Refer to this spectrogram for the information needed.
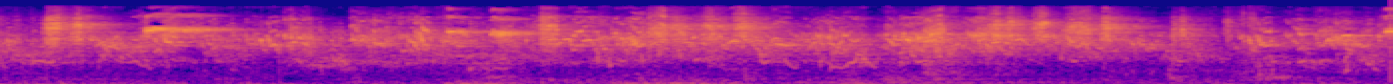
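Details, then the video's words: Budgies, Australian parrots, chattering: constant high-pitched warbling and chirping from many birds at once, with brief squeaks standing out. "Beautiful Australian parrot Budgies chirping sound Parrot sounds"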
